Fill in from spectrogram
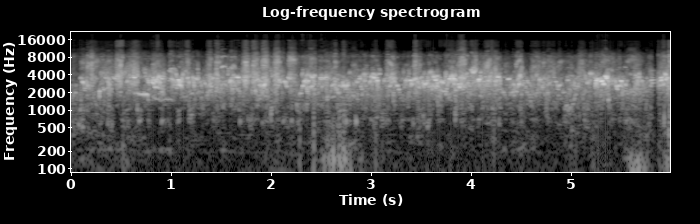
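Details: Steady budgerigar warbling, a busy mix of sharp chirps, short squawks and scratchy trills packed closely together and holding an even loudness.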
